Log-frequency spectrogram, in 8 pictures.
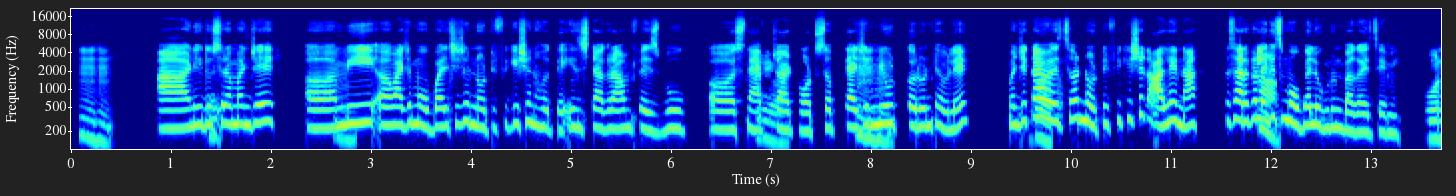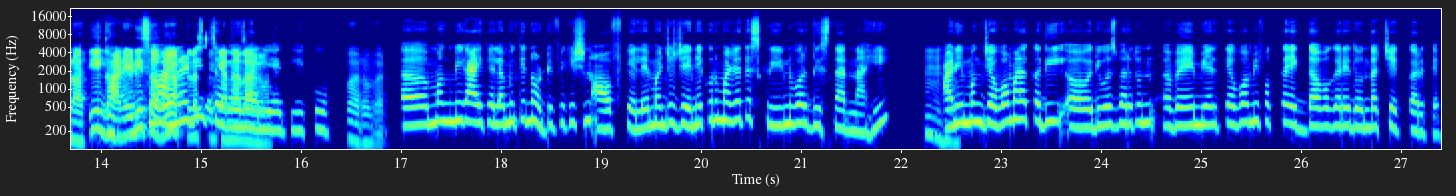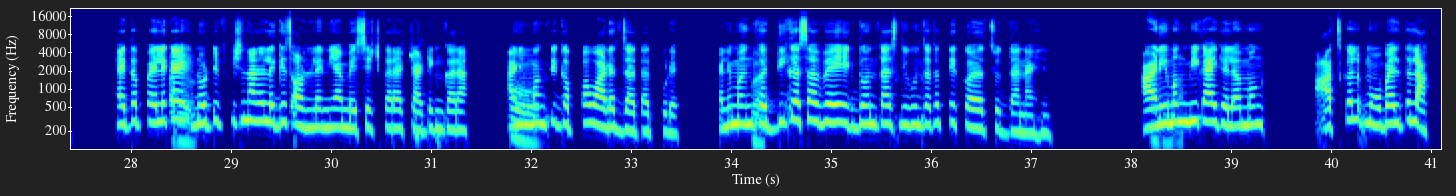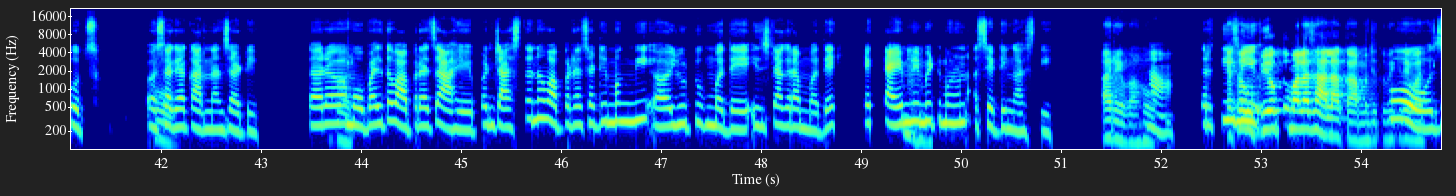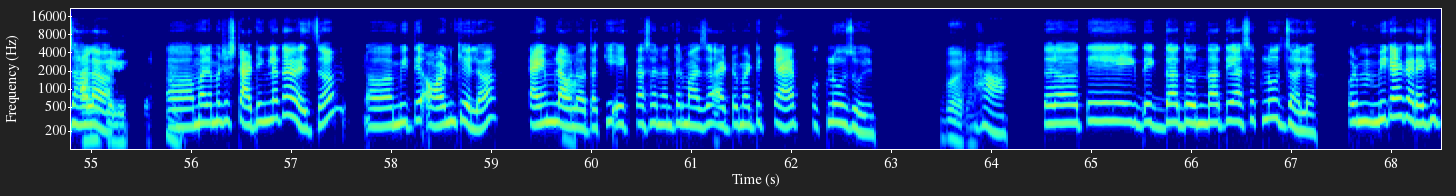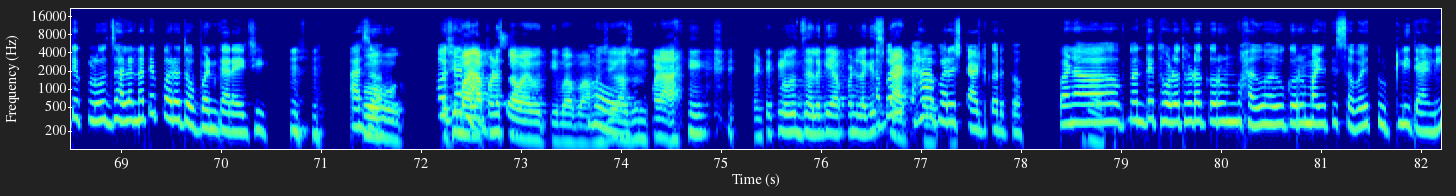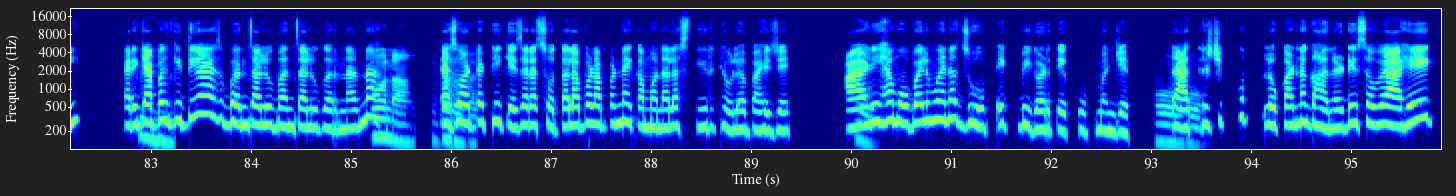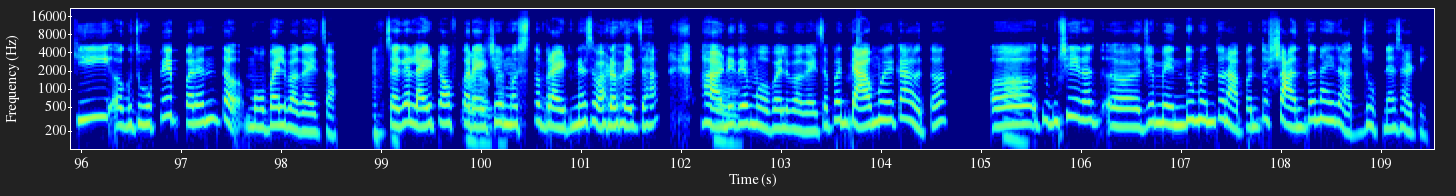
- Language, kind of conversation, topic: Marathi, podcast, डिजिटल डिटॉक्स कधी आणि कसा करावा, असं तुम्हाला वाटतं?
- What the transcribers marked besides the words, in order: other background noise; tapping; chuckle; in English: "चॅटिंग"; chuckle; in English: "ओपन"; laughing while speaking: "आहे"; laughing while speaking: "ठेवलं पाहिजे"; chuckle; laughing while speaking: "वाढवायचा आणि ते"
